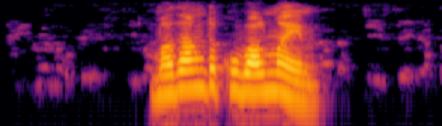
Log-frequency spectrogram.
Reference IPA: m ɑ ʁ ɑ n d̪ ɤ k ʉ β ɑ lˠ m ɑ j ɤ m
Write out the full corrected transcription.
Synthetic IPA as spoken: m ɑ ð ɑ ɴ d̪ ɤ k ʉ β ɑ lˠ m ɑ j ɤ m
